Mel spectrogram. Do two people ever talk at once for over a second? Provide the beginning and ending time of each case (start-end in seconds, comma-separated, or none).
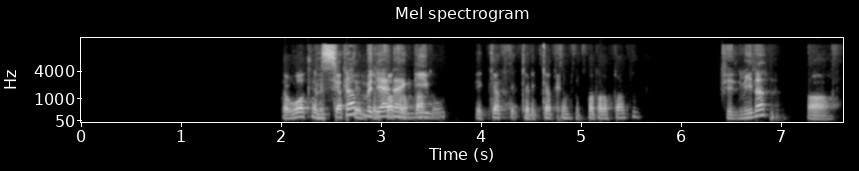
2.3-3.7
